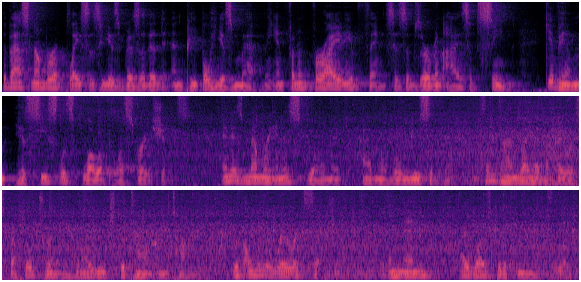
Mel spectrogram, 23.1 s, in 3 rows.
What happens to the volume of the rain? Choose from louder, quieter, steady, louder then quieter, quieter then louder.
louder.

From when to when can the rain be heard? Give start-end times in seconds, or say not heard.
7.9-23.0.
